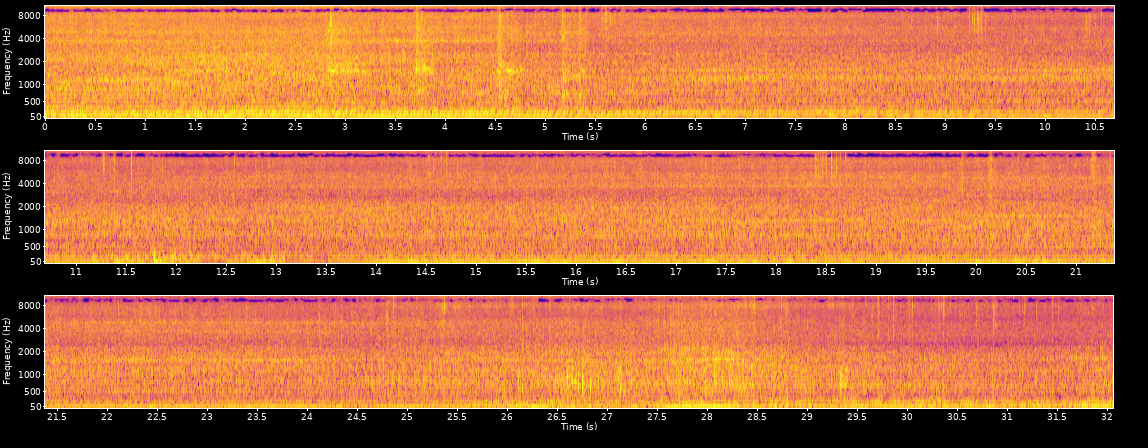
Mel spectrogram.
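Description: Allis-Chalmers Series IV farm tractor engine running steadily, with a brief drop and a knock about twelve seconds in, then louder again near the end as the tractor drives off.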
